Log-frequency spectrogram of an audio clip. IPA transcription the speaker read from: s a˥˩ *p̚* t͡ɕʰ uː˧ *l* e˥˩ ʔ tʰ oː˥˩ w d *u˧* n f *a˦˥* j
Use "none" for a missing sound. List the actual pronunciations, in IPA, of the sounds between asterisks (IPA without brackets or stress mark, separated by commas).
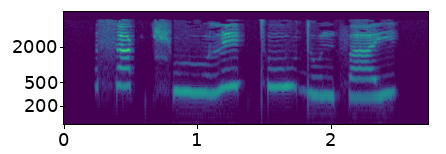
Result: k̚, l, u˧, a˦˥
